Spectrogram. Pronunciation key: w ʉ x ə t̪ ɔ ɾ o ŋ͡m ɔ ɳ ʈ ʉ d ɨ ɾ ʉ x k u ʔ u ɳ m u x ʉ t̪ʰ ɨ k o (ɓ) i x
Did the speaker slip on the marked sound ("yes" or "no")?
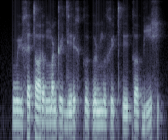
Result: no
